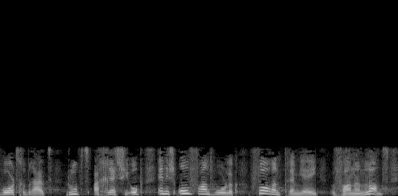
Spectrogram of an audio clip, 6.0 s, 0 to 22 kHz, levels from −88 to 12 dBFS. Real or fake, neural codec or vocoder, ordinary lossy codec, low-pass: real; none; none; 5.4 kHz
